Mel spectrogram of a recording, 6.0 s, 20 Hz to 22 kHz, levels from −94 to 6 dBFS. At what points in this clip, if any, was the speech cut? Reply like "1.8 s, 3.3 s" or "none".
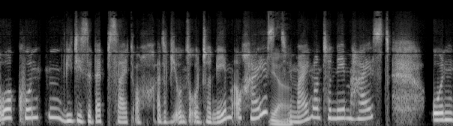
none

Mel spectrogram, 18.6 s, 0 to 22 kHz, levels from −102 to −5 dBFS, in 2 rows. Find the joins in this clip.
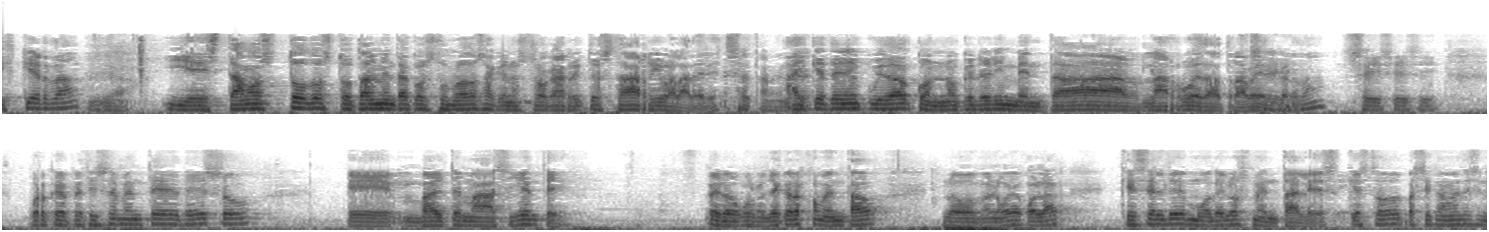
13.7 s, 17.6 s

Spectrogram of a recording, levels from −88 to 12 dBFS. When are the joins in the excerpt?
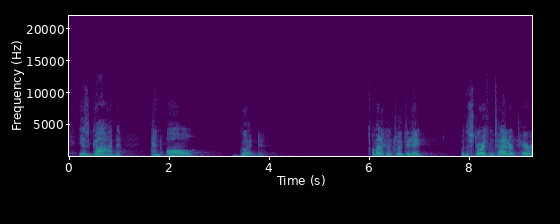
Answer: none

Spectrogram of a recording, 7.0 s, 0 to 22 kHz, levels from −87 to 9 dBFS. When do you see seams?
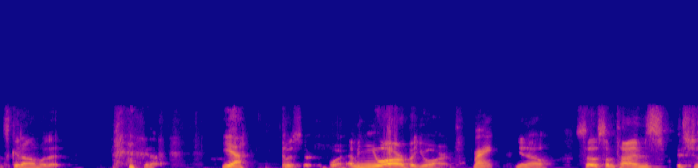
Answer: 2.8 s, 4.6 s

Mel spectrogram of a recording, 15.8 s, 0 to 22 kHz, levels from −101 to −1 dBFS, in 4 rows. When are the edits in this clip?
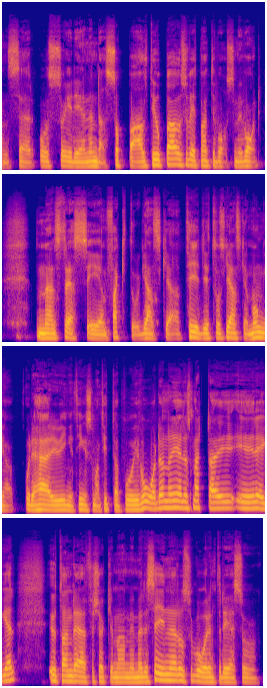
none

